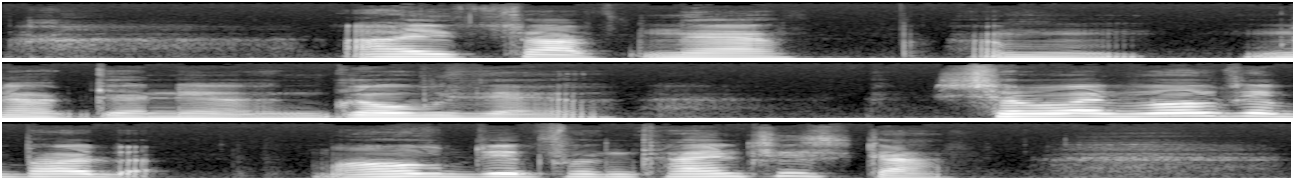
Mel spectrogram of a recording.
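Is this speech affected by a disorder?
Yes: cerebral palsy; cerebral palsy since childhood, visible, coordination difficulties.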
